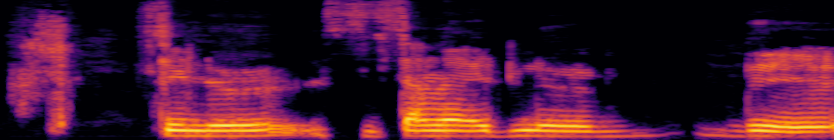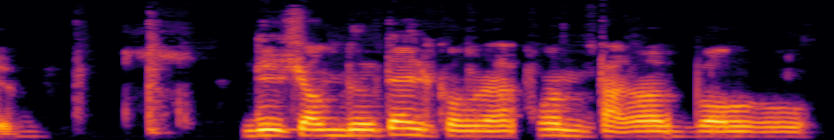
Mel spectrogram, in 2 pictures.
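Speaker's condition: Dystonia; rare neurological dystonia

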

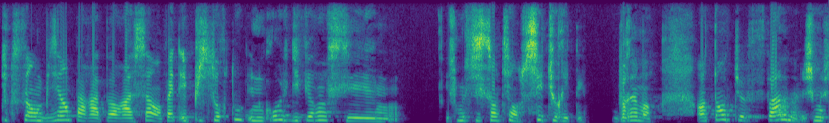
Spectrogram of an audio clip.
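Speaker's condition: Deafness, severe; oralist, uses some sign language

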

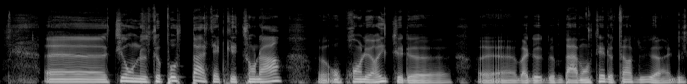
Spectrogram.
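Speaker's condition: Profound deafness from birth; profound congenital deafness, behind-the-ear hearing aids, cued speech (LPC), sign language learned later, younger sister also deaf

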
